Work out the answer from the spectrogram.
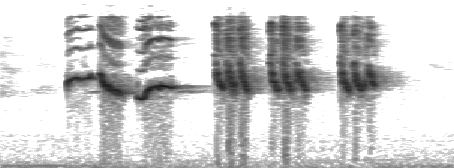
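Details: Natural song of an orange-headed thrush, used as a lure so other thrushes answer and join in: a few slurred whistled notes followed by three short buzzy, trilled bursts.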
